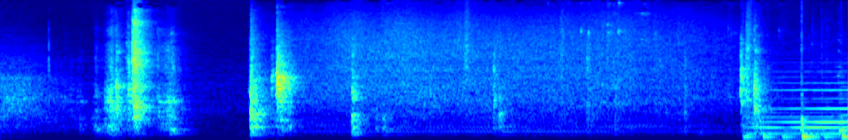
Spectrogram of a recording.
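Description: Front door being opened and shut with sharp knocks, then a few isolated clicks of shoes on a tiled entryway floor. Acoustic guitar music starts near the end.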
